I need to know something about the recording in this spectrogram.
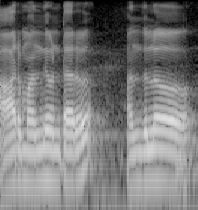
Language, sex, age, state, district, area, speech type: Telugu, male, 18-30, Telangana, Ranga Reddy, urban, spontaneous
